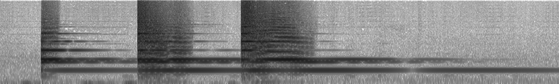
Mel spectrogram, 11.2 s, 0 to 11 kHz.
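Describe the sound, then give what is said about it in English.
A large, heavy bell about the size of the Liberty Bell, once an emergency fire warning bell, marked Naylor Vickers and Company, Sheffield, number 890, is struck three times at a slow, uneven pace, each strike ringing out loud before the deep, humming tone lingers and slowly fades into silence. “Levon is going to chime the bell that used to serve as an emergency warning of a fire.”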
